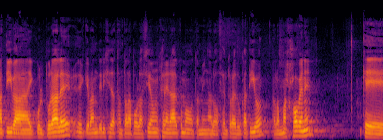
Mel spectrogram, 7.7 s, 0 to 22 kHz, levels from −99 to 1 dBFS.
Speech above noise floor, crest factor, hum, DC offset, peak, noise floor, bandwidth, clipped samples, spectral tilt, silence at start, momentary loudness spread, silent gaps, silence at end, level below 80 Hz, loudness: 30 dB; 20 dB; none; under 0.1%; -6 dBFS; -56 dBFS; 12.5 kHz; under 0.1%; -6.5 dB/octave; 0 s; 11 LU; none; 0 s; -72 dBFS; -26 LUFS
